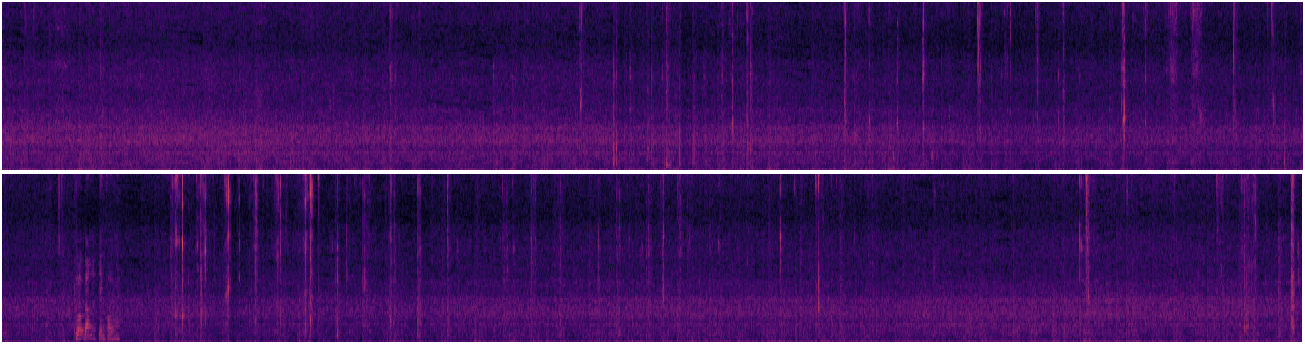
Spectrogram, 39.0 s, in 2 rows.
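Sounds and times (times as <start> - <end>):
chewing crunchy leafy greens: 12.5 - 21.2, 21.8 - 39.0.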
